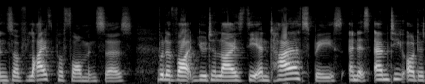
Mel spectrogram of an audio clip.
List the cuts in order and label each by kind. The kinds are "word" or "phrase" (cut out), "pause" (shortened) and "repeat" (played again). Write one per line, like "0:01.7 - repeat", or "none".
0:01.6 - word
0:03.0 - word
